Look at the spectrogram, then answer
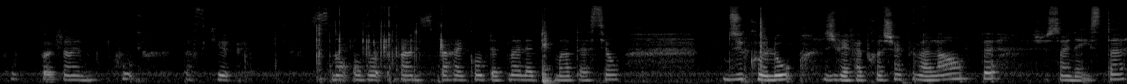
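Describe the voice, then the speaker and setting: Over noticeable background noise, a woman speaks slowly in a fairly high, monotone voice with flat intonation. She leaves long, frequent pauses. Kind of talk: casual coloring chat to camera.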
